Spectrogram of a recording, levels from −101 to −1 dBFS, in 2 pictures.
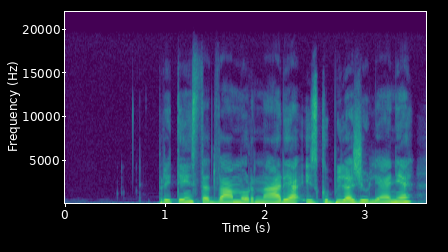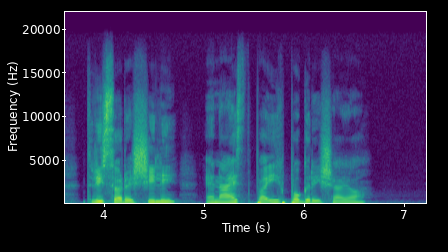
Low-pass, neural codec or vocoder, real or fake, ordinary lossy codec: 19.8 kHz; none; real; none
